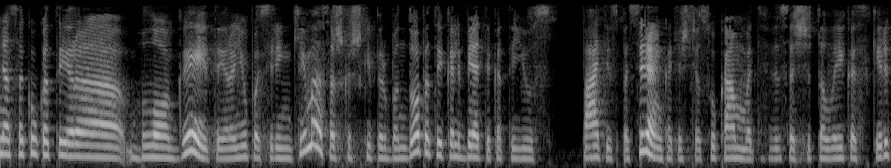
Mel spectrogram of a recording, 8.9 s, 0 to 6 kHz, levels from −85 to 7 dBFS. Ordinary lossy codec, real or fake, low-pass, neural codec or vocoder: AAC, 24 kbps; real; 5.4 kHz; none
